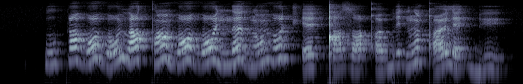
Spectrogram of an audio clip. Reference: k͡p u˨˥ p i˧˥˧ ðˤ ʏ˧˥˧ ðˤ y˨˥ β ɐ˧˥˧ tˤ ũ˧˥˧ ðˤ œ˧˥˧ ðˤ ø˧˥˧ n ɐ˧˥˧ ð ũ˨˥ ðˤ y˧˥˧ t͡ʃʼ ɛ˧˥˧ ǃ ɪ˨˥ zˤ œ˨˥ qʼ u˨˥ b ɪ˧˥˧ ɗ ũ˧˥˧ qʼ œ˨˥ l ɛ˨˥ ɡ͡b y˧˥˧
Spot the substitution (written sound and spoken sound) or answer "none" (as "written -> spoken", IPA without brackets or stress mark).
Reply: none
